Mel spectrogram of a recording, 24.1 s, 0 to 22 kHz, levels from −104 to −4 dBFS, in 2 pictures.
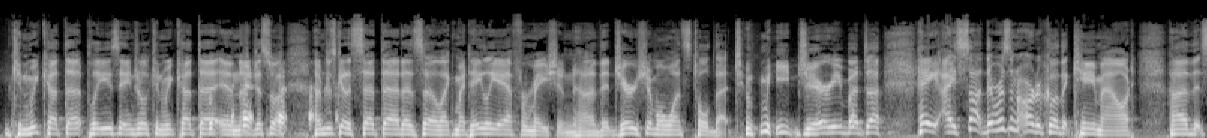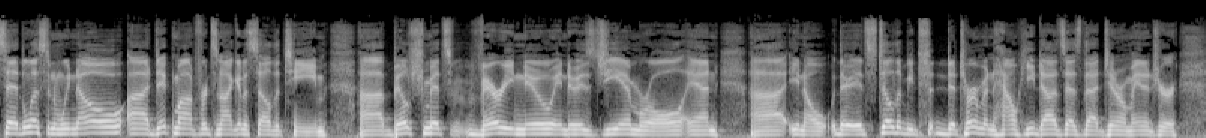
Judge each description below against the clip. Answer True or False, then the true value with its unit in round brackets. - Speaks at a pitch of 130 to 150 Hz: True (135 Hz)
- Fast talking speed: True (220 wpm)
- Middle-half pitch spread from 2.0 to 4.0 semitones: True (3.5 semitones)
